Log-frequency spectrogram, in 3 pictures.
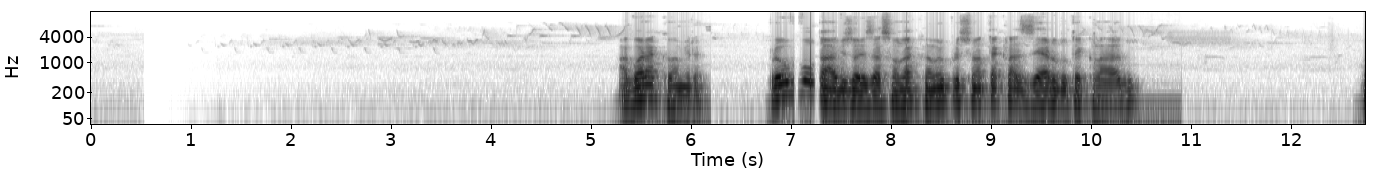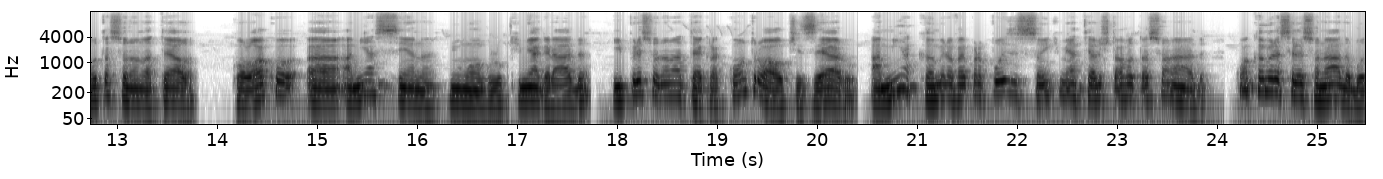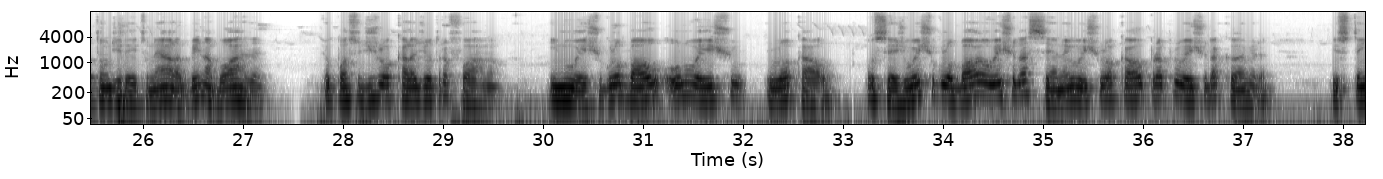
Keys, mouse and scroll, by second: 7.8 KP_0, 11.0-12.5 drag, 13.1-14.7 middle drag, 18.2 middle click, 19.9 ctrl+alt+KP_0, 23.1 click, 26.3 middle click, 28.7 middle click, 30.4-32.3 drag, 31.1 middle click, 32.3 middle click, 35.9-37.6 drag, 37.6 middle click.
